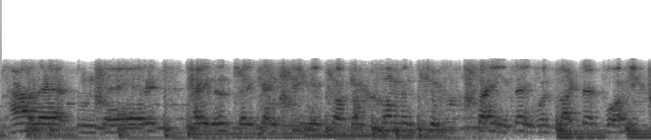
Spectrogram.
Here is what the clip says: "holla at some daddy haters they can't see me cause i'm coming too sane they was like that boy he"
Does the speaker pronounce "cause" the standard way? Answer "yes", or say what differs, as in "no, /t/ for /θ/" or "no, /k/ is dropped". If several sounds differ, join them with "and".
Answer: no, /s/ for /z/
